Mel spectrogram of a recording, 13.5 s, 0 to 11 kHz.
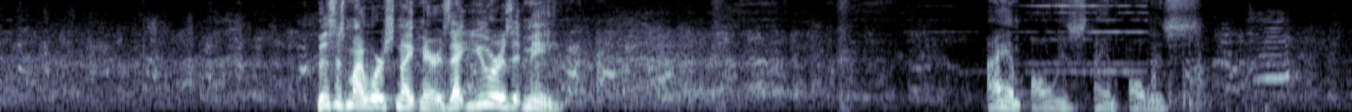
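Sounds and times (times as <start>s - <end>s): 
scattered laughter: 0.0s - 9.5s, 11.1s - 13.5s
speech: 3.2s - 5.7s, 10.0s - 12.3s
mobile phone ringing during sermon: 9.1s - 12.2s.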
